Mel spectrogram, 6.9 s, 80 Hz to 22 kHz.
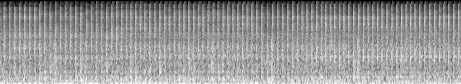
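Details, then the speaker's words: Kawasaki ZZR250 motorcycle engine that failed on the road and had to be trucked home: loud hard knocking about three times a second over the running engine; serious internal knock, likely bottom end. "не доехала до дому ехал на грузовике потому что появился вот такой вот шум вот такая вот беда произошла"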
